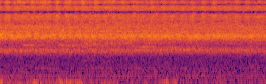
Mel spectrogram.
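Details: Unbroken high, hissing cicada chorus in dry dipterocarp forest during the dry season, steady and shimmering throughout, with soft low rumbles of wind underneath.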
